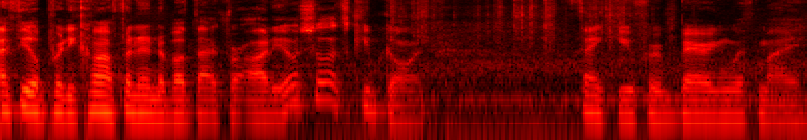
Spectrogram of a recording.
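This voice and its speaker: This voice carries a Manitoban accent and ordinary pitch variation. The pace is fairly quick. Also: man, medium pitch for a man. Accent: Canadian (Manitoba). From Canada, Winnipeg. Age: 50s. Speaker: coin collecting streamer. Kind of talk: live stream, casual commentary. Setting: home, living room.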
